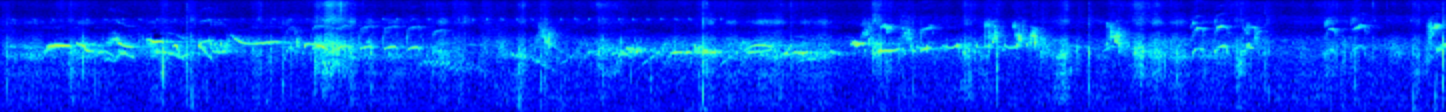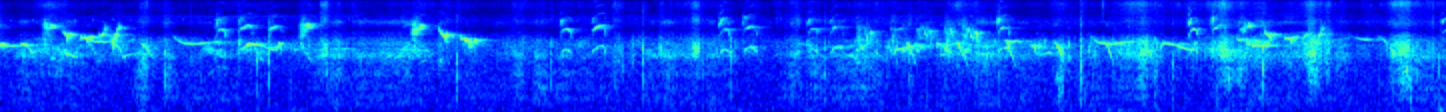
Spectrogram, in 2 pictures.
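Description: Several small birds chirping and twittering: many short, quick high calls overlapping one another over a light outdoor hiss, with a few soft clicks scattered through.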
